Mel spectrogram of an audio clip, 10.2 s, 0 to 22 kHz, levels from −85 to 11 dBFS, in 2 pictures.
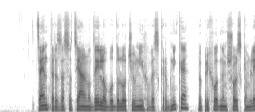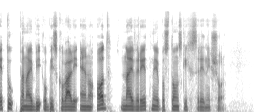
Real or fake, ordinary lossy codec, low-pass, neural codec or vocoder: real; AAC, 96 kbps; 14.4 kHz; none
